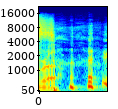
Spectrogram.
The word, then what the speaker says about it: UNRWA: The W is silent in yes. – UNRWA.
